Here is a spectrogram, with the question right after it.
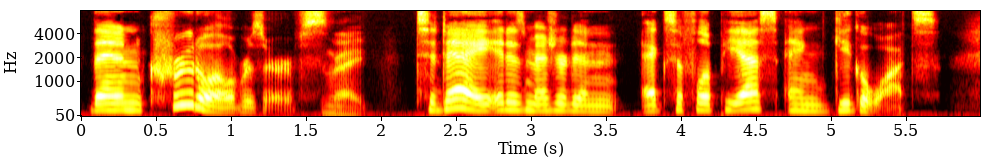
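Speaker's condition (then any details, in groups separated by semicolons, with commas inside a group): No condition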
